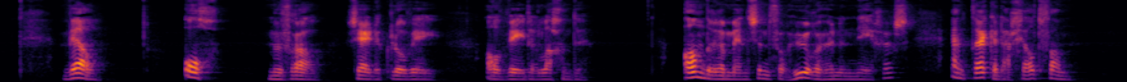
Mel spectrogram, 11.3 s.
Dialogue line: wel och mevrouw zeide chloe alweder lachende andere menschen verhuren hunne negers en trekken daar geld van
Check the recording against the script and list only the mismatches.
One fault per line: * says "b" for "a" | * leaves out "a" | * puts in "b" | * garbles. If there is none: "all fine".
all fine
